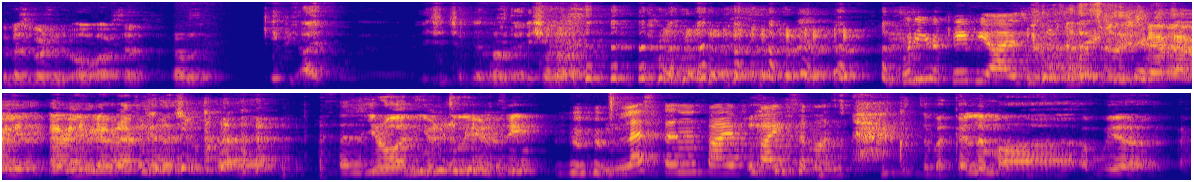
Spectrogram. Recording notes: The sound quality is not ideal in this episode, but we have since worked out the issue.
